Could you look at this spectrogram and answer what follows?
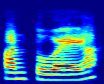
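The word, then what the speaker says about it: Pantoea: are called pantomeria pantoeya so let me pronounce it again pantoeya and not worthy to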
